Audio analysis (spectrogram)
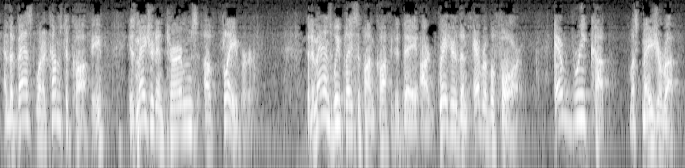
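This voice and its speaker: An American man delivering an emphatic sales pitch as a 1940s radio commercial announcer. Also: huge pitch swings, moderate pace. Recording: dull, faintly noisy 1940s radio recording.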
